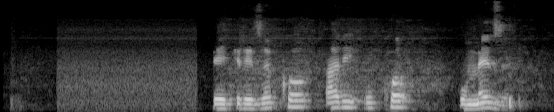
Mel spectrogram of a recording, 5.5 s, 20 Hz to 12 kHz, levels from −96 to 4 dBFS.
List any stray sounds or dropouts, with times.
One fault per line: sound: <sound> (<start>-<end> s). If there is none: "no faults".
no faults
